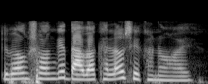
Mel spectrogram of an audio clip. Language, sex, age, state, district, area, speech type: Bengali, female, 18-30, West Bengal, Uttar Dinajpur, urban, spontaneous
